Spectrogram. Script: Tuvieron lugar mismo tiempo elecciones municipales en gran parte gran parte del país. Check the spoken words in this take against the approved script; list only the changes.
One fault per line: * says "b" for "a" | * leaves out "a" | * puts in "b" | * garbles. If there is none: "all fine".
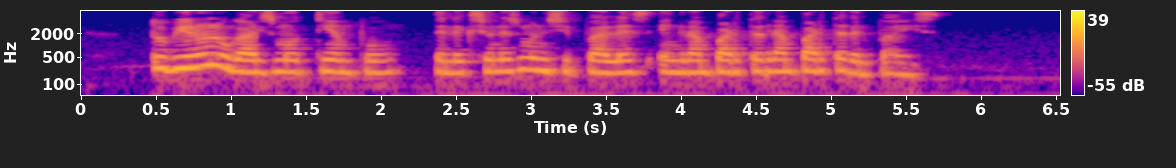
all fine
